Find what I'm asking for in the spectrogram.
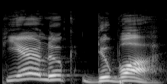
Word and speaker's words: Pierre-Luc Dubois: So anyhow, the trade we should talk about is Pierre-Luc Dubois.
